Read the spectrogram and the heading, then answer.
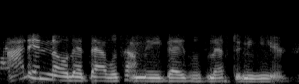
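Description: A hoarse woman co-hosting a casual radio talk show, earnest and animated, laughing often. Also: sits low, a little fast, no echo. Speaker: co-host. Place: radio studio. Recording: tinny phone-like radio audio.

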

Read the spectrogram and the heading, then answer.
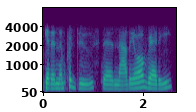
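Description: A woman's voice: low voice, normal speed, no echo. A woman being interviewed as a singer, answering conversationally and reflectively at some length over a phone call. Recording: narrow-band, phone-like line.

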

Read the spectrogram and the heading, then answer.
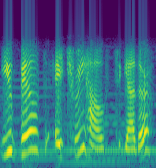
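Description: An actress playing a patient, gently firm middle-aged wife in a radio drama. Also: female voice, fairly high pitch, big pitch swings, slow pace, faint music behind. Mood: soothing. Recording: muffled phone-like audio.

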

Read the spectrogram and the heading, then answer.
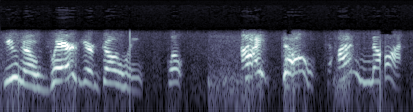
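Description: High-voiced, bitter young actress played by a woman. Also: big pitch swings, slow, heavily acted. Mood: angry, bitter. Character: depressed, envious, defensive actress almost thirty. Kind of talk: radio play acting. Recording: thin phone-like audio.

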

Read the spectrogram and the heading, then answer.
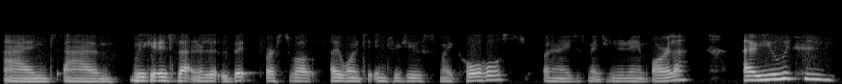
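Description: Gravelly Irish woman on a phone line. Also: low voice, moderate pace. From Ireland. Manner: hesitant, many fillers and restarts. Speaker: radio show host and horse rider. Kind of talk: casual online radio chat. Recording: phone-line call audio.

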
